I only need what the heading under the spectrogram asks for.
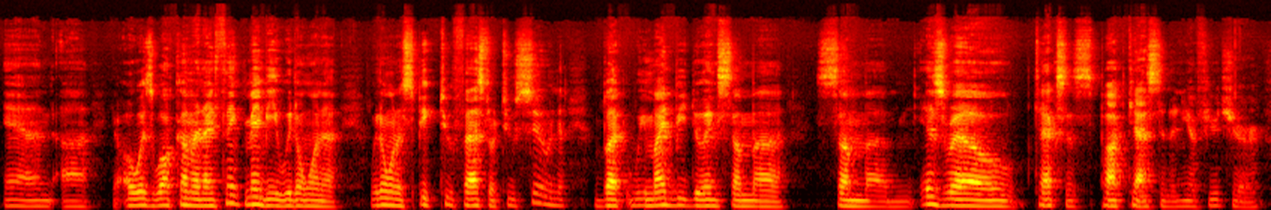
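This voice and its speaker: A man's voice: lowish voice, steady tone, unhurried, darkish tone. Rambling middle-aged male ministry host. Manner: rambling, many fillers, earnest appeals. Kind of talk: podcast interview and sign-off.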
